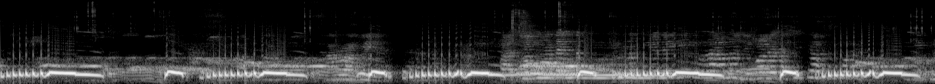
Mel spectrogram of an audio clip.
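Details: Vigorous cooing of albino collared doves, played to stimulate other doves to call: pulsed, descending coos about every two seconds, partly overlapping, with faint background voices.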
